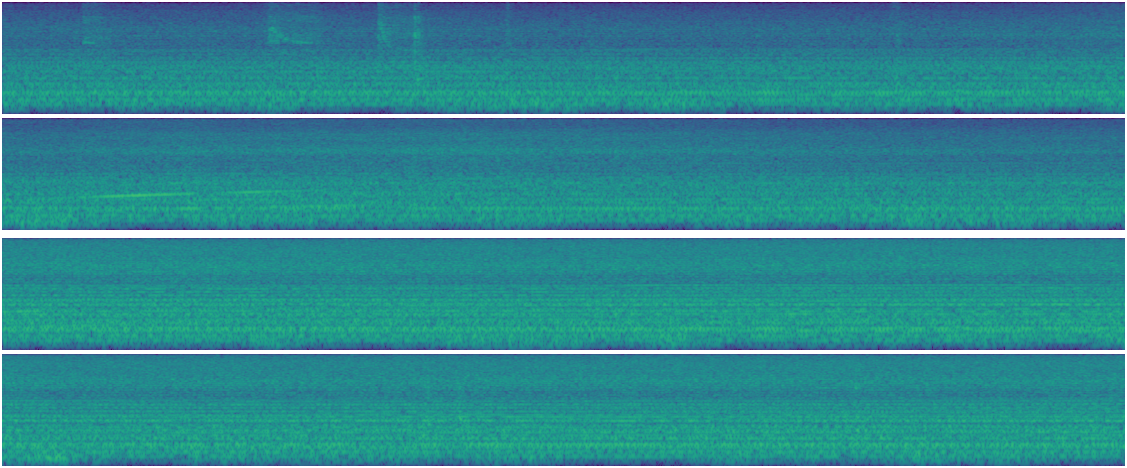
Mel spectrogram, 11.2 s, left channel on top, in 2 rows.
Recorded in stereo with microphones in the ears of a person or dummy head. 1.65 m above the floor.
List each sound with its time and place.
0.0 s a drone: 70° right (ahead or behind)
